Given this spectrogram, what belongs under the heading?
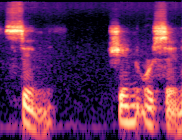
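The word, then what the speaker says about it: שִׂין: with a sh shin the dot over the left indicates that we pronounce it with an s sin shin or sin it's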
